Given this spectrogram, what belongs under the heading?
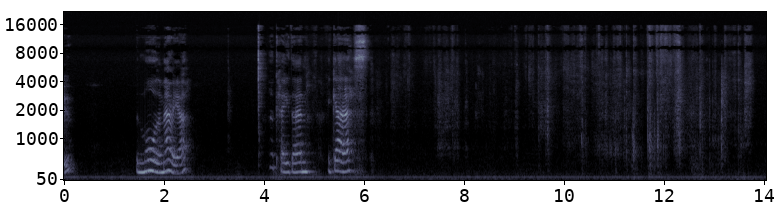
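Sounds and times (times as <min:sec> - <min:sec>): paper pages rustling: 0:06.2 - 0:14.0.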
